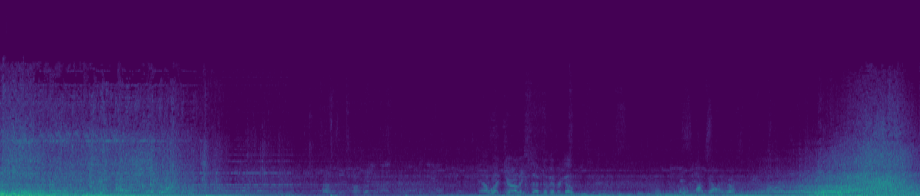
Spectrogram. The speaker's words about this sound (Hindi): जोरदार धमाका, बहुत बड़ा धमाका, ये क्या हो गया है?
